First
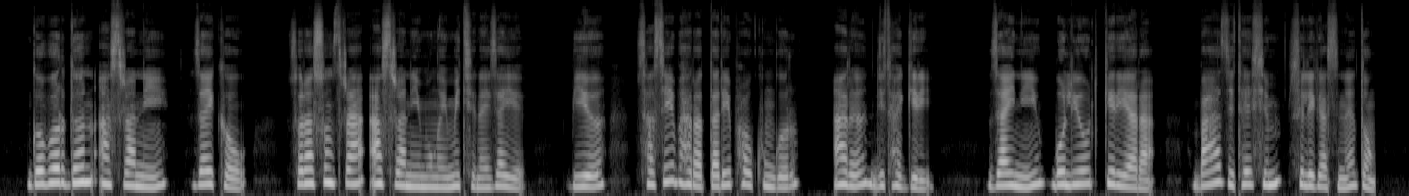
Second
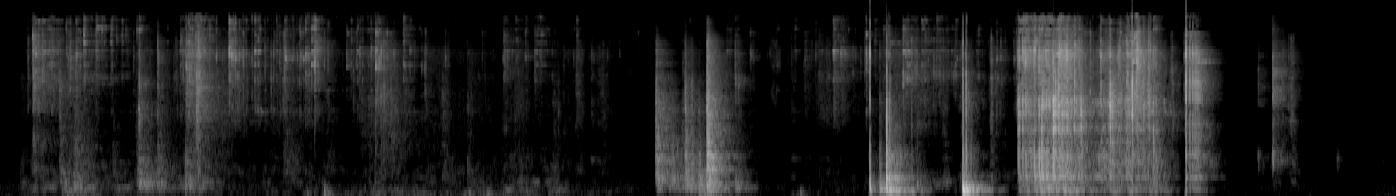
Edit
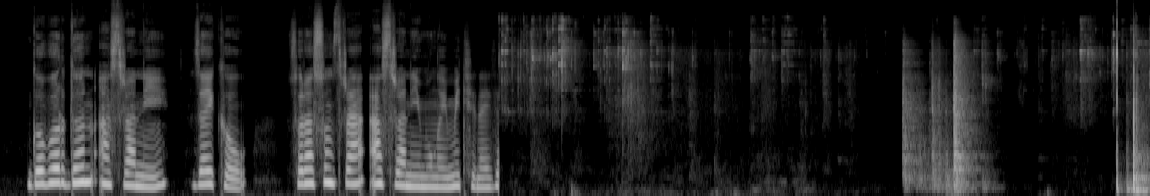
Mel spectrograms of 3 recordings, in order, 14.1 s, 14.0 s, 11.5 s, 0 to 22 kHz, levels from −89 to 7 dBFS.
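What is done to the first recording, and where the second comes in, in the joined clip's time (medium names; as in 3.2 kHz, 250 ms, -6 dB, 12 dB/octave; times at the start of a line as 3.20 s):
first
4.35–4.98 s: low-pass 7.5 kHz -> 1.5 kHz
4.98 s: go over to second from 2.51 s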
